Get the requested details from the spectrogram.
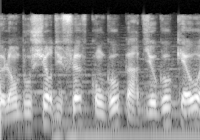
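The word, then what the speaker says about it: Diogo Cão: 1482 par le portugais Diogo Koo d'autres le prononcent Diego cam peut-être une francisation de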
